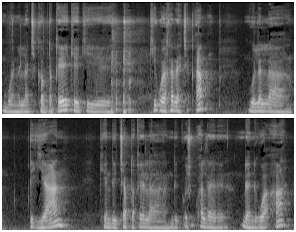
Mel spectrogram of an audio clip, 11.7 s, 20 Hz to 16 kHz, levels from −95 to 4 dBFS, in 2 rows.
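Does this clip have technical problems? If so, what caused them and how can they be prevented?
No, there are no technical problems in this recording.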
